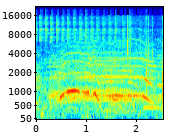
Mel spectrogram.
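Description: Rally crowd in the nation's capital cheering and whooping, a dense wash of voices with rising shouts and whistles throughout.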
